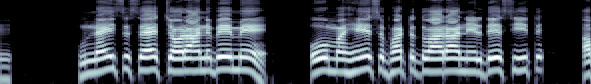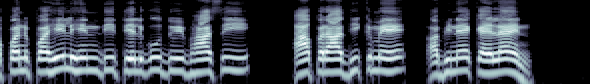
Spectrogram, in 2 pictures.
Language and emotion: Maithili, neutral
